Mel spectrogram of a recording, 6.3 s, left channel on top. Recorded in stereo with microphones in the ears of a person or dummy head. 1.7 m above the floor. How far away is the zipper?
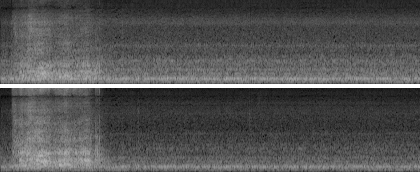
About 0.9 m.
